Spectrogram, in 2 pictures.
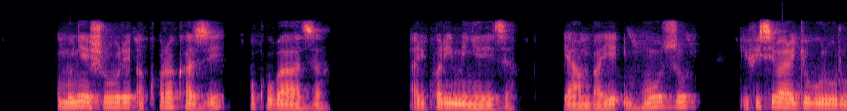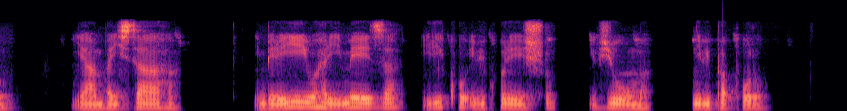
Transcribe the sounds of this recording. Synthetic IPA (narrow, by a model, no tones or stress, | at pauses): umuɲe̞ːʃuːɾeʔakʰo̞ɾakʰazi | wokuβaːza | a̰ɾikoaɾime̞ɲe̞ɾe̞za | jaːmbaje̞ʔim̥huːzu | ḭfisiβaːɾaɾɟuβuɾuɾu | jaːmbajisaːɦa | ḭmbe̞ɾe̞jiːwo̞ɦaɾijime̞ːza | ḭɾikʰo̞ʔiβikʰo̞ɾe̞ːʃo̞ | ivjuːma | niβipapʰuɾo̞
